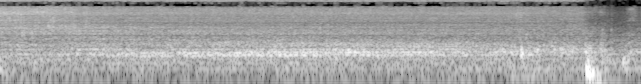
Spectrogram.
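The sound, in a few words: water from sink tap filling instant water heater tank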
